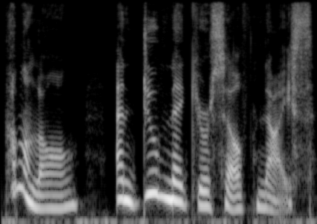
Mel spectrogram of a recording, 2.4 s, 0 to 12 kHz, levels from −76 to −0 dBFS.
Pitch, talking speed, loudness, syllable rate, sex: 220 Hz, 175 wpm, -17 LUFS, 4.3 syllables/s, female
